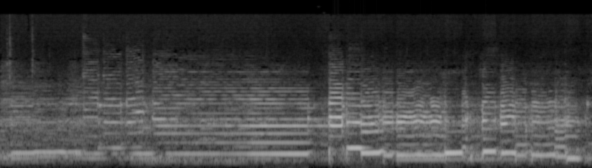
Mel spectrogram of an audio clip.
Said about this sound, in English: These all came from the distortion, which is one of the first pedals from Pigtronix. And this is an overdrive pedal.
